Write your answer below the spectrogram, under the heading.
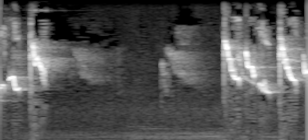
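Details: Lively twittering of a Javan white-eye, recorded as tutor material for training songbirds: two brief high chirps, a quiet gap with faint thin whistles, then a fast burst of sliding notes.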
